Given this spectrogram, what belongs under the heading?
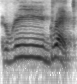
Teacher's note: el acento, la fuerza la tiene en la última sílaba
